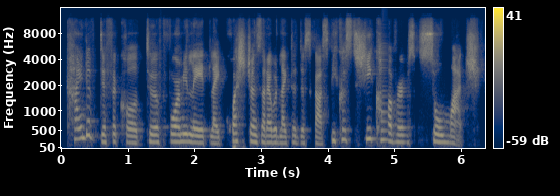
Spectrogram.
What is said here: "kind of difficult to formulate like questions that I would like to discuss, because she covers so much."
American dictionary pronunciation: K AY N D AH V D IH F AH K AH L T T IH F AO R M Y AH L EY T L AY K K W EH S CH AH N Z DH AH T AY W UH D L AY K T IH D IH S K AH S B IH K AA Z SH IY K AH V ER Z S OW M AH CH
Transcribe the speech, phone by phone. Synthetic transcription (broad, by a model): K AY N D AH V D IH F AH K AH L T T IH F AO R M Y AH L EY T L AY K K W EH S CH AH N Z DH AH T AY W UH D L AY K T IH D IH S K AH S B IH K AA Z SH IY K AH V ER Z S OW M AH CH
